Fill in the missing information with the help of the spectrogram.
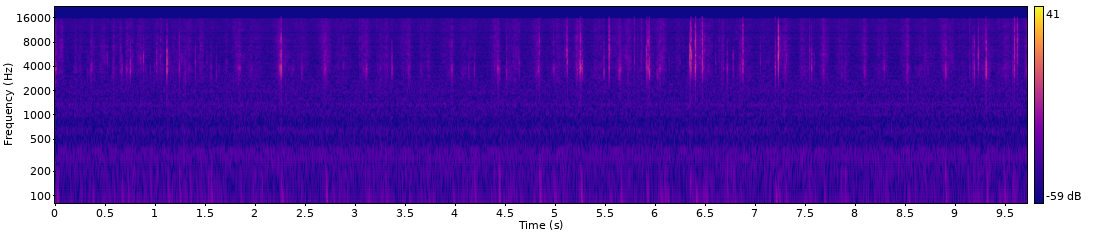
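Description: Long nails tap around the sides and top of a small, solid orange wax jack-o'-lantern candle, giving a quiet, irregular patter of short, bright clicks. Each tap dies away almost instantly over a faint, steady low hum.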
